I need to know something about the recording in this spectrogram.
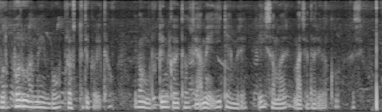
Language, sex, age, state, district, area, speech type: Odia, male, 18-30, Odisha, Jagatsinghpur, rural, spontaneous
